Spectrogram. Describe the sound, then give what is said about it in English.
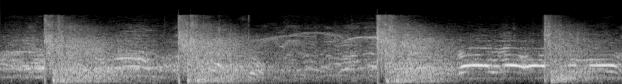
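Four sharp, loud gunshots crack out at uneven intervals over a constant roar of crowd noise, with raised voices and shouts carrying on between the blasts on a street in the central city of Taiz. “A video posted on YouTube Sunday shows men carrying a woman who appears to be bleeding from the head after shots ring out in the central city of Taiz.”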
